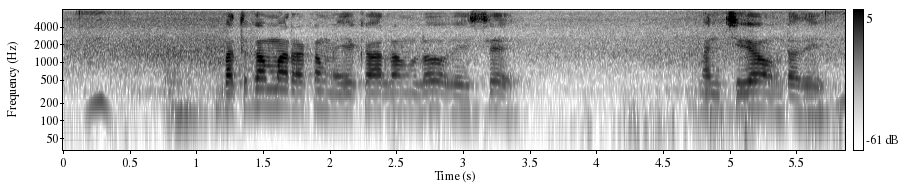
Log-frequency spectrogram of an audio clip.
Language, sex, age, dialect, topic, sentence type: Telugu, male, 18-24, Telangana, agriculture, question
